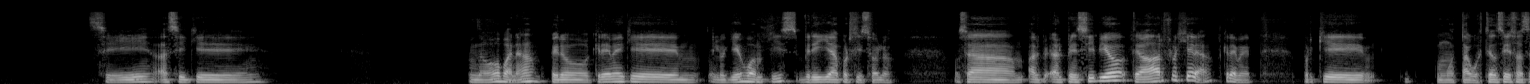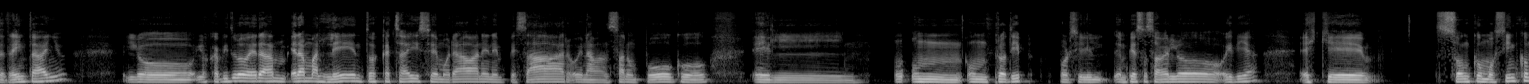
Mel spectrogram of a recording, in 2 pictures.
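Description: Nothing here needs flagging; no technical faults turn up anywhere in this speech recording.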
